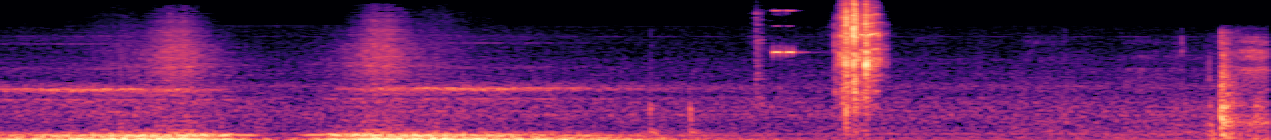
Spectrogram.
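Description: Outro sound effects: two low swelling whooshes in the first three seconds, then a single sharp click about four seconds in.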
